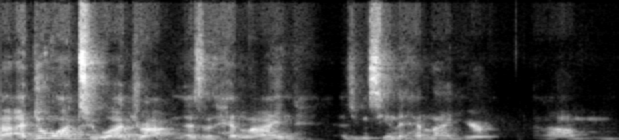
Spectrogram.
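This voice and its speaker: With a Haitian accent, the speaker uses lively intonation at a moderate pace. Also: man. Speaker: business news show host and entrepreneur. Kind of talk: live show commentary. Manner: halting, many repetitions.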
